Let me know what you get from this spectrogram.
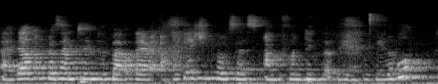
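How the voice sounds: High-pitched woman's voice with a slightly mellow tone and audible room echo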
